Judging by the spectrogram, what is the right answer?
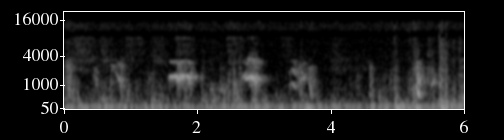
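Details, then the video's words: Pit Bull (Bully) whelping her first litter. Two short, squeaky, nasal whimpers come about a second apart, followed by fainter whines over soft rustling and low room noise. "Pitbull/Bully giving birth"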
